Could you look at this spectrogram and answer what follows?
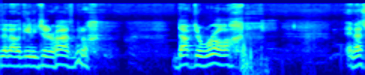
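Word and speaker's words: Rauh: Raw. And that's spelled R-A-U-H.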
